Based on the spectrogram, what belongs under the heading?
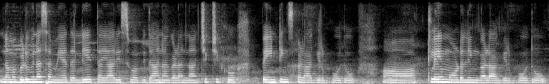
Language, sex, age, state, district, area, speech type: Kannada, female, 30-45, Karnataka, Hassan, rural, spontaneous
